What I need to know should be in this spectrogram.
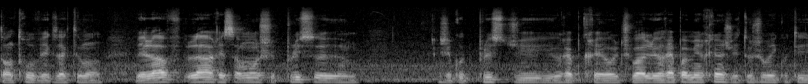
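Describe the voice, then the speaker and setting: Delivery is monotone and flat at a moderate pace, broken by long, frequent pauses. Noticeable background noise is present. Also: man. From Portugal (Lisbon), Guinea-Bissau family, also Senegal and England. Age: 20s. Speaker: rapper. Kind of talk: casual interview. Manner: halting, many repetitions.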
